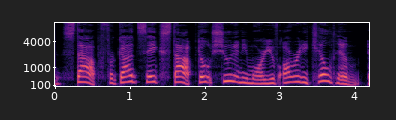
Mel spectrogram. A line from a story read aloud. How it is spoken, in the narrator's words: screamed out above the din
